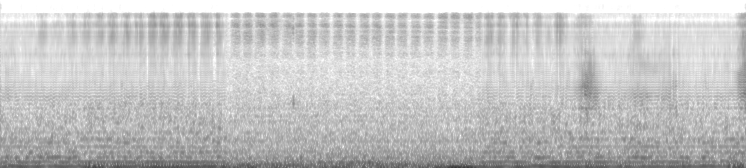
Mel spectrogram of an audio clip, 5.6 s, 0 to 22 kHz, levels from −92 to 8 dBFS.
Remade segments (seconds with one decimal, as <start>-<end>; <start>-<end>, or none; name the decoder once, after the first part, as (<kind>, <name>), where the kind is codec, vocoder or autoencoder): 0.0-1.7 (vocoder, BigVGAN v2); 3.6-5.6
